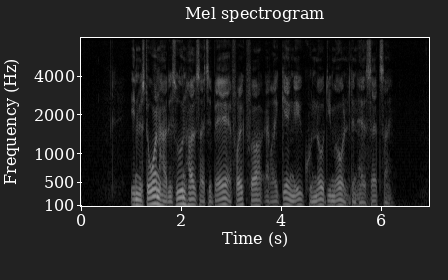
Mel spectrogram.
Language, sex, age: Danish, male, 43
